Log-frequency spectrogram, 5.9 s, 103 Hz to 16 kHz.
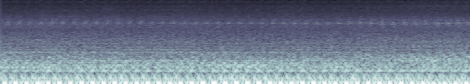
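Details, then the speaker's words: Coyote V8 swapped Fox-body wagon with a stick shift, idling after its first start while coolant is bled; deep, even burbling idle with steady rhythm, no ticks or stumbles, healthy and smooth. "yes, ladies and gentlemen, Mr. Hankey is alive and well and doing coyote stuff."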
